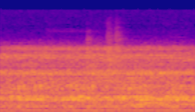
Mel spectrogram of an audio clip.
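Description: Hokuriku Shinkansen bullet train running past with a steady rushing noise.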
